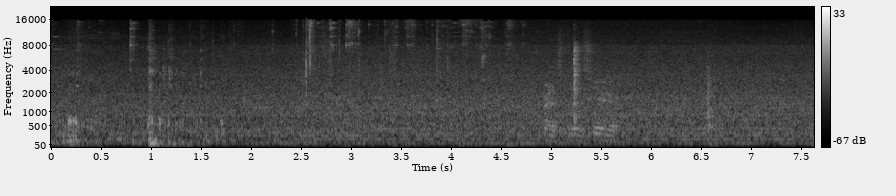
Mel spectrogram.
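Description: A saw's metal parts click and knock as a man handles it.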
